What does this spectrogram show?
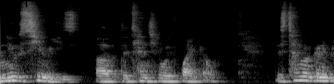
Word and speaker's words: WYKO: It's pronounced WYKO here in Portugal, and that's how people call me here.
